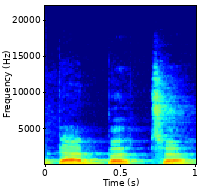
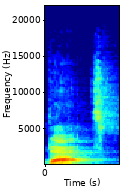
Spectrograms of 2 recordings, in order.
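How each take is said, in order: First: A B sound is pronounced before the T. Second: No B sound is pronounced before the T. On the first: The speaker calls it wrong. "We don't say debit" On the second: The speaker calls it right. "We say debt"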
